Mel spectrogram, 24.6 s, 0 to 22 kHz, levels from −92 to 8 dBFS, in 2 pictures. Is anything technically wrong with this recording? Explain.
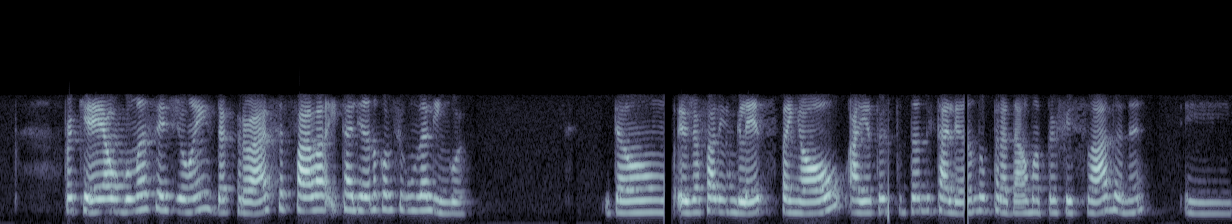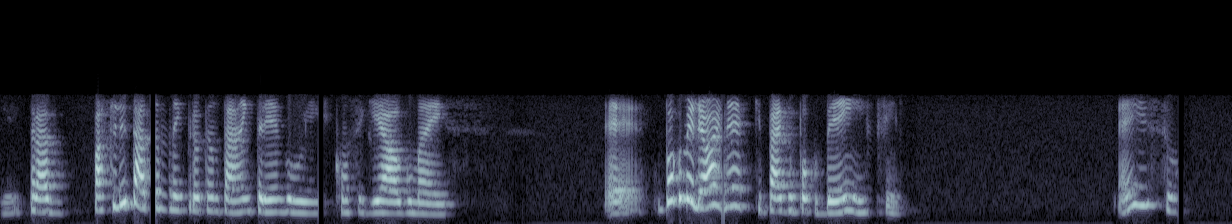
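Yes, the speech is interrupted by dropouts and a single low thump.

Packet loss filled with silence occurs at 6.64 s (80 ms), 9.64 s (40 ms), 13.82 s (60 ms), 15.5 s (60 ms), 19.54 s (20 ms) and 24.1 s (60 ms). All lengths are multiples of 20 ms, which fits 20 ms packets being dropped and replaced by nothing. Each gap sounds like a hard chop. A waveform shows flat silent stretches with abrupt boundaries, and a spectrogram shows clean vertical blank bands.

A phantom power thump runs from 8.88 to 8.99 s. A supply switching on or off on the live input sends a voltage step through the coupling capacitors. It is heard as a deep bump decaying in about 24 ms, seen as a low-frequency swing in the waveform and a dark burst at the bottom of the spectrogram.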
